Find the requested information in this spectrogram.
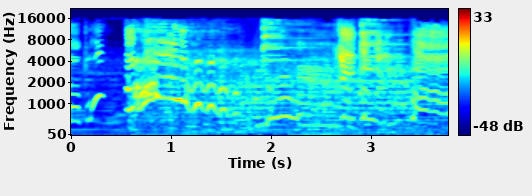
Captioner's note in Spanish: gritos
